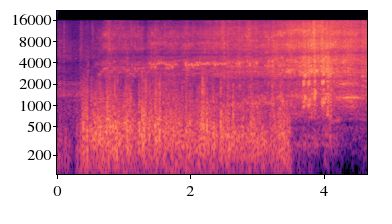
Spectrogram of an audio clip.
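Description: Traxxas Slash 4x4 electric RC short-course truck driving hard across dirt: a loud rush of tyres and drivetrain for about three seconds, then fainter and thinner near the end as it moves away.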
